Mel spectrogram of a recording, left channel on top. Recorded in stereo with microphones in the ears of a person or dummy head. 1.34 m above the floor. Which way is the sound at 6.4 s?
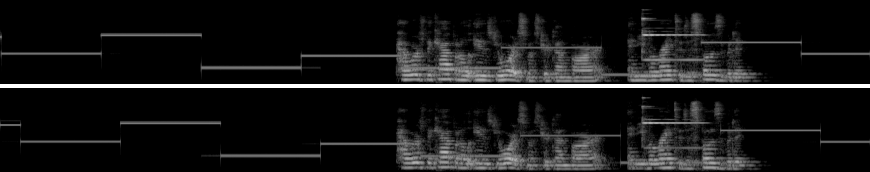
30° left (ahead or behind).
